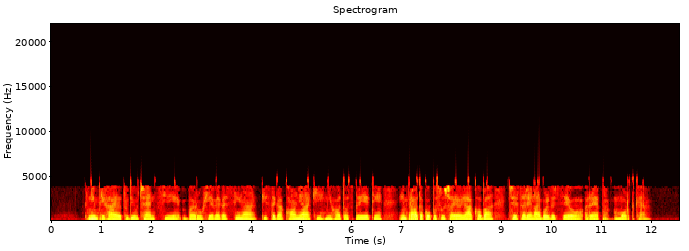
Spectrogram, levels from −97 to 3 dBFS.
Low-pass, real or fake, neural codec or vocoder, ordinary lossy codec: 19.8 kHz; fake; codec, 44.1 kHz, 7.8 kbps, Pupu-Codec; AAC, 16 kbps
